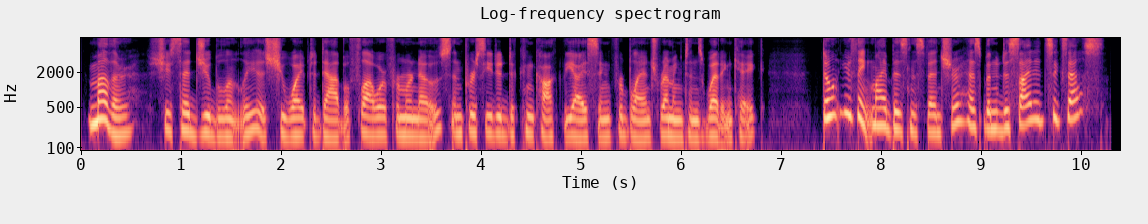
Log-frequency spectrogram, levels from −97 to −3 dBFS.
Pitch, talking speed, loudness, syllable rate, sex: 200 Hz, 210 wpm, -20 LUFS, 5.8 syllables/s, female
